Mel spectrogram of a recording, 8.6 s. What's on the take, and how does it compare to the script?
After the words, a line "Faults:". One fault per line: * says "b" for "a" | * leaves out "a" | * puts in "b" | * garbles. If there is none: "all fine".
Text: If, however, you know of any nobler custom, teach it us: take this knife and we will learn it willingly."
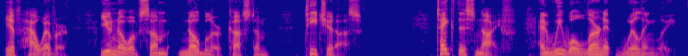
If, however, you know of some nobler custom, teach it us: take this knife and we will learn it willingly."
Faults:
* says "some" for "any"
